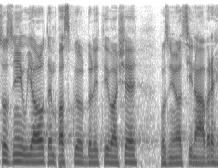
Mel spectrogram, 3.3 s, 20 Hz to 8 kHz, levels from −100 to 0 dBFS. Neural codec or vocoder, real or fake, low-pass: none; real; 7.2 kHz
